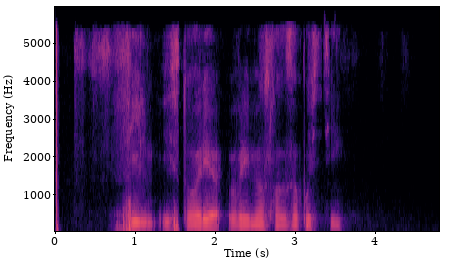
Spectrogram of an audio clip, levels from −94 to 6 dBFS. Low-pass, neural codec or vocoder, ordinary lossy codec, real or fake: 5.4 kHz; none; AAC, 24 kbps; real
